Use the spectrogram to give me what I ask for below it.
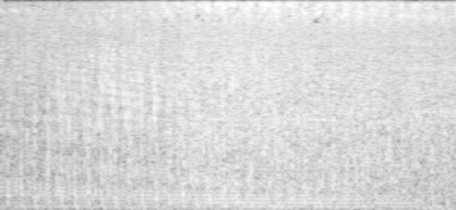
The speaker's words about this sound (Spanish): Lo llevaron afuera donde un helicóptero lo esperaba para llevarlo al hospital.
